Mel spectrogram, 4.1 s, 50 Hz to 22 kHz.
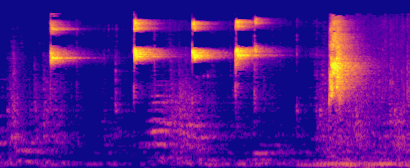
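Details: Pet lovebirds in February 2019, eating and playing, give four short thin high whistled notes roughly half a second apart, then one louder raspy chirp, over a faint low hum.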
